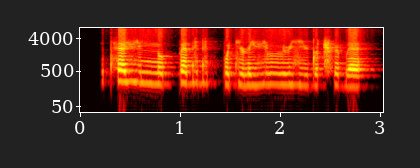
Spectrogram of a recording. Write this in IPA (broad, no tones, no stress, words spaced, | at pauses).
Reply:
t̪ʰɛ vʲønːʊpːɛ d̪id̪ipːʊ tʲʊ ɳi vʲʊlːʉ zʲʉd̪ə ʈ͡ʂʰøbɛ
